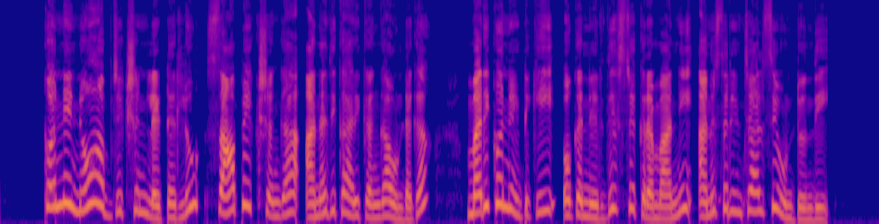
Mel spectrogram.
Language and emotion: Telugu, neutral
